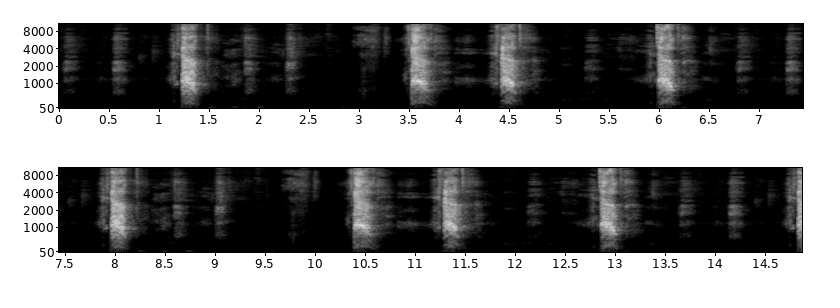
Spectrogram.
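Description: A dog barks in sharp, loud bursts, singly or in quick pairs, every second or two.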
